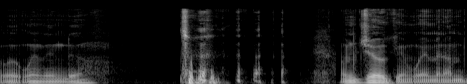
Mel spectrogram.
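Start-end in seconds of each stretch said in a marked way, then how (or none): 1.8-2.8 short breathy chuckle at own joke; teasing laugh. Real, not acted. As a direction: laugh off your own jab.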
